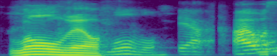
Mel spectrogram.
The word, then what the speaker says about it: Louisville: really great snake people in general and in Louisville sorry I didn't say we pronounced low level yeah I was saying all right I kept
